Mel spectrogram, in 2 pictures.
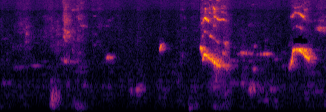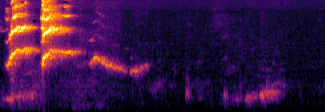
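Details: Five-week-old Cavalier King Charles Spaniel puppies from Daisy's litter in their puppy pen, giving high, whistled whines and squeals that slide downward, with two louder overlapping squeals in the middle and soft scuffling between them.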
